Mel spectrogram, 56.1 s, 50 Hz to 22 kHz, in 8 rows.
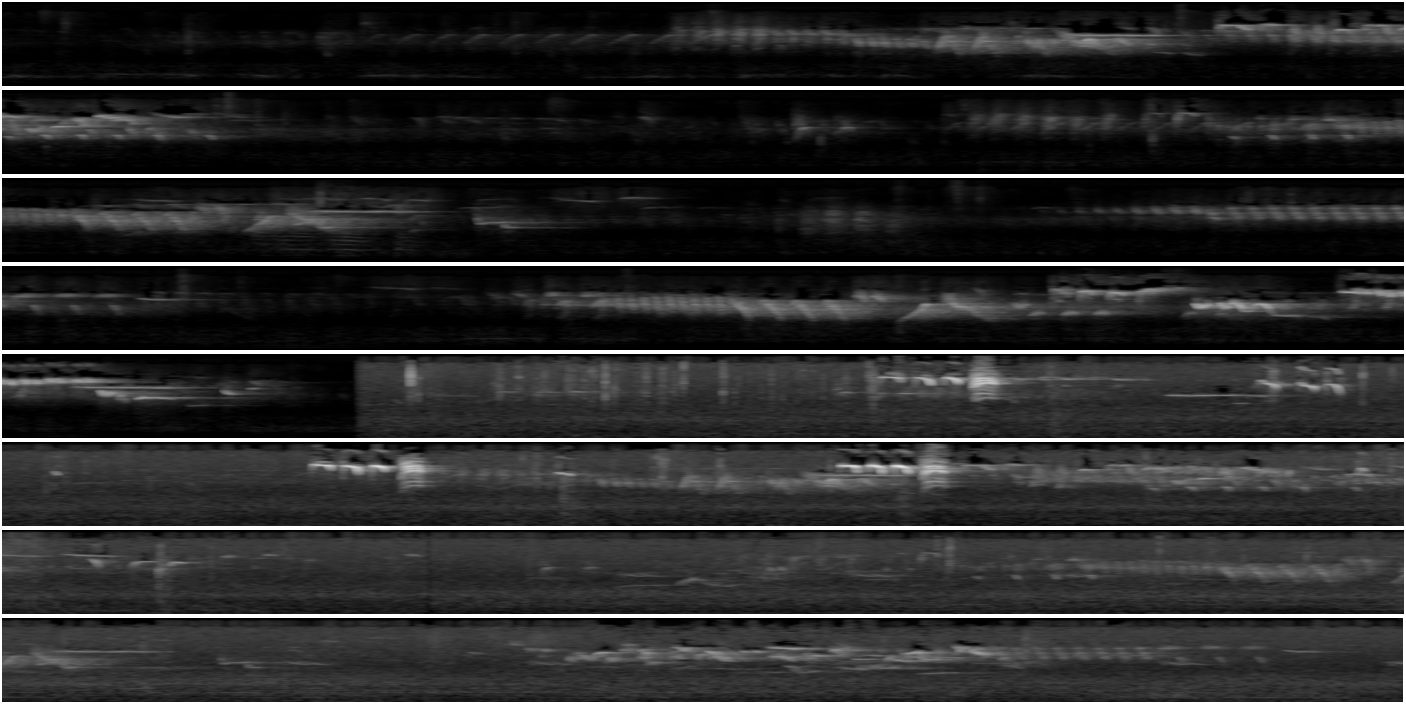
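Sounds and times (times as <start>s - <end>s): songbirds chirping: 19.0s - 56.0s
steady outdoor hiss: 29.8s - 56.0s.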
